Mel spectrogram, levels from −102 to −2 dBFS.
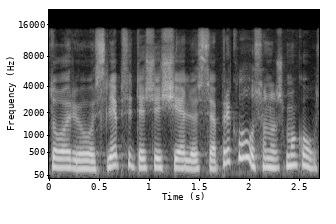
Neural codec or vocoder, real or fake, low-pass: vocoder, 44.1 kHz, 128 mel bands every 256 samples, BigVGAN v2; fake; 14.4 kHz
